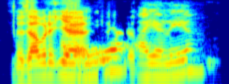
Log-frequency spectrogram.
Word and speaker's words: Hialeah: It's Hialeah, not Hialeah. Is that what it? Yeah. Hialeah.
